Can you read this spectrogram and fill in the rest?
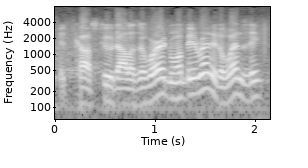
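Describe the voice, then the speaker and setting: An actor playing a proud, sarcastic stage performer who is quick to dodge and snap back, in 1940s radio drama style. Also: male voice, medium pitch, expressive, a little hiss or hum, natural voice. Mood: sheepish, soothing. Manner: sarcastic, wisecracking. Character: proud, evasive male stage performer, sour and fast-talking. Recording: dull old radio recording, music behind.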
